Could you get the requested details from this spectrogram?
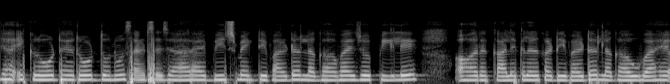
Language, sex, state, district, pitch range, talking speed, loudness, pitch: Hindi, female, Bihar, Araria, 200-215 Hz, 250 wpm, -18 LUFS, 205 Hz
